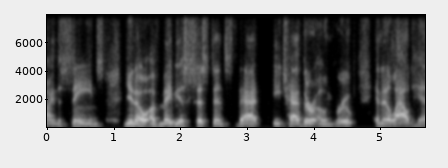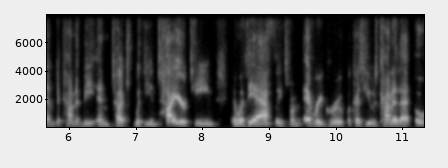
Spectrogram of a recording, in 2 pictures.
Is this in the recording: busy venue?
no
